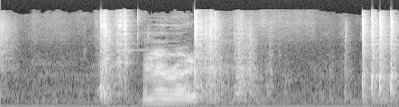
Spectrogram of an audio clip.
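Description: Sugar pours with a soft hiss into a metal pot.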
